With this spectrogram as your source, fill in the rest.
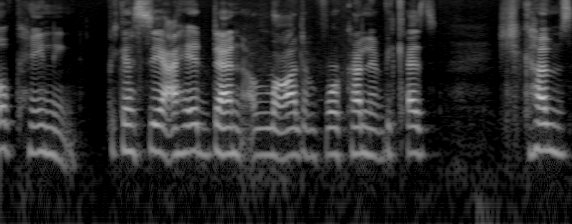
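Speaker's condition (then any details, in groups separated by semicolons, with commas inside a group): Damaged diaphragm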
